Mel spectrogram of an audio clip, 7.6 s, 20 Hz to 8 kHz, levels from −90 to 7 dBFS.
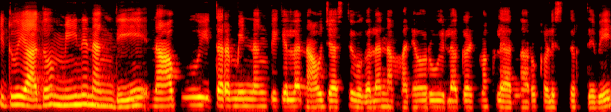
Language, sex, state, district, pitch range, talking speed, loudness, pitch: Kannada, female, Karnataka, Chamarajanagar, 165-195 Hz, 140 wpm, -26 LUFS, 175 Hz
